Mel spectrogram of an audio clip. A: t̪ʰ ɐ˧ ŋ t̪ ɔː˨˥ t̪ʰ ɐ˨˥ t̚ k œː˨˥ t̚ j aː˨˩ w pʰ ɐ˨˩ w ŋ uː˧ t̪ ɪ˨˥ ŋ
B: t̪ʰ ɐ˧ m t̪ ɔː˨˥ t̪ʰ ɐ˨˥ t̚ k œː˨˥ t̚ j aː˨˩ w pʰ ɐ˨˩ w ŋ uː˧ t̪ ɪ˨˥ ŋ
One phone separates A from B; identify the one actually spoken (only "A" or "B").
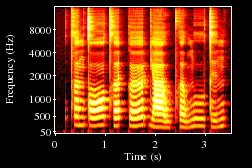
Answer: A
